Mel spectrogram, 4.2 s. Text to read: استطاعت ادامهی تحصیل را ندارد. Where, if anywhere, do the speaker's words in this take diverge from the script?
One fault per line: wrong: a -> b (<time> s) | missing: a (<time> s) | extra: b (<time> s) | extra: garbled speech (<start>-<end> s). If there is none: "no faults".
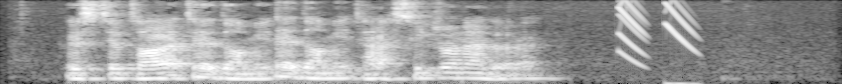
extra: ادامهی (1.4 s)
